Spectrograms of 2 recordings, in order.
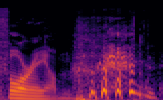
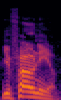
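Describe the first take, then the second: First: The third syllable starts with an r sound. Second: The third syllable starts with an n sound. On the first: The speaker calls it wrong. "not the euphorium" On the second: The speaker calls it right. "It's the euphonium"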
